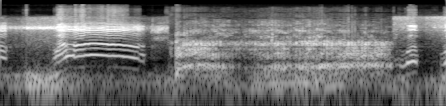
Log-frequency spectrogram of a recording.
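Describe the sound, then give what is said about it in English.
A goat gives a short, quavering bleat, then a camel lets out a loud, rough, gurgling roar that rumbles on for a couple of seconds, raw, with no talking. “You just heard what could possibly happen if a lonely camel with its doula out encounters a goat.”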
